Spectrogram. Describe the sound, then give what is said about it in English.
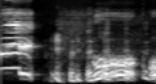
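A man imitates a pig squeal with a shrill, strained burst of high-pitched voice, followed by a few choppy, squawking vocal sounds, loud throughout. “Been practicing squealing. I'm ready.”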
